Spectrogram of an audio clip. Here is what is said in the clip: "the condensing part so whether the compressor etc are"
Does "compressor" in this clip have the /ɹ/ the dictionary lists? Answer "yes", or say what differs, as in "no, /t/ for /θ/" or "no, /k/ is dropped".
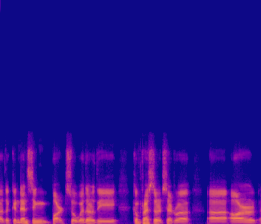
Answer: yes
